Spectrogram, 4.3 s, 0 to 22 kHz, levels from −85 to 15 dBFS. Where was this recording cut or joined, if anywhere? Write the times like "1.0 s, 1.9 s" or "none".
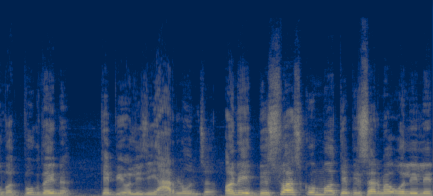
2.2 s, 3.4 s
